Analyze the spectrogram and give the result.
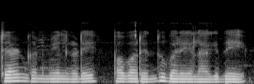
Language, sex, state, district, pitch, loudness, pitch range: Kannada, male, Karnataka, Koppal, 130 Hz, -16 LUFS, 125-140 Hz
